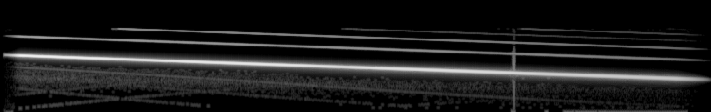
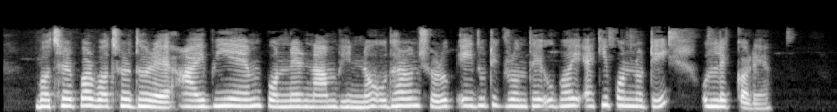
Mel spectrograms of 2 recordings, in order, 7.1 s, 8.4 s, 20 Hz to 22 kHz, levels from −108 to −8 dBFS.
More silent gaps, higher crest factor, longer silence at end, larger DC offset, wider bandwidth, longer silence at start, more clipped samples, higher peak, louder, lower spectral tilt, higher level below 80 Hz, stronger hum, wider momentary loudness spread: neither; about the same, 10 dB vs 14 dB; second, 0.2 s vs 0.65 s; neither; about the same, 8 kHz vs 8 kHz; second, 0.05 s vs 0.35 s; neither; second, -10 dBFS vs -2 dBFS; about the same, -16 LUFS vs -15 LUFS; second, 9 dB/octave vs -5.5 dB/octave; second, under -90 dBFS vs -58 dBFS; neither; first, 18 LU vs 7 LU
